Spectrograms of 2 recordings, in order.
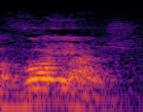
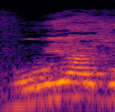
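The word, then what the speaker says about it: voyage: 그리고 아까 무아야즈. 그게 모야즈 어디 가서 그렇게 발음하고 저한테 배웠다고 하지 마세요. 모야즈가 아니고 무아야즈.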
